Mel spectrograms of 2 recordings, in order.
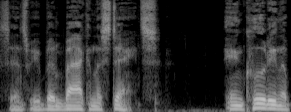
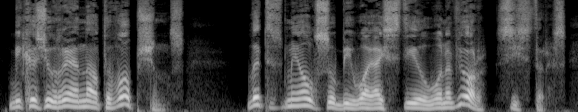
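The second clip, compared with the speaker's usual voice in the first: put-on higher, louder threatening Russian-accented purr; menacing Russian accent; 7 semitones higher, 5 dB louder than usual. Bratva boss threatening to steal Saint's woman, menacing Russian accent. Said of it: "a voice laced with a Russian accent".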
